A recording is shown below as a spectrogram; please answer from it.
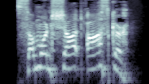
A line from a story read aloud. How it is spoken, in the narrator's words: he yelled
